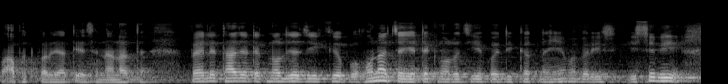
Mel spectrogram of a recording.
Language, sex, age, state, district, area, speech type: Hindi, male, 30-45, Bihar, Samastipur, urban, spontaneous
